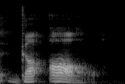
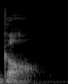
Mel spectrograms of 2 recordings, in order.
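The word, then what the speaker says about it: gaal (גאל): It's also possible to pronounce that as gaal, gaal, gaal. It has two syllables, but when it's read rapidly, it sounds simply like gall.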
